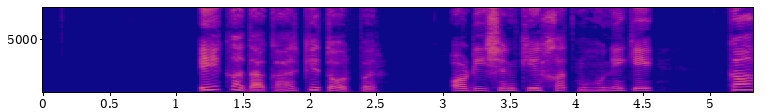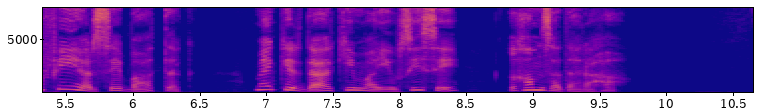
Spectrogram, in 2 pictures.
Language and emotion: Urdu, sad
